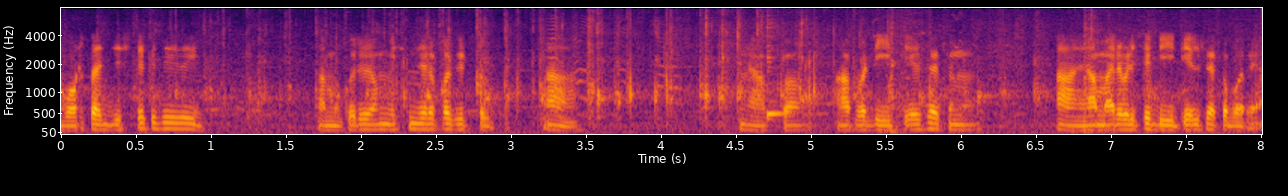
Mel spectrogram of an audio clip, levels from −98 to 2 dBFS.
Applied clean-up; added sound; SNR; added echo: none; Cowbell + Livestock, farm animals, working animals; 10 dB; none.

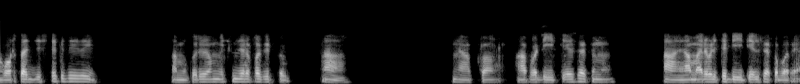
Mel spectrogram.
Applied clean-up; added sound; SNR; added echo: neural mask model Resemble Enhance denoiser.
